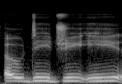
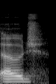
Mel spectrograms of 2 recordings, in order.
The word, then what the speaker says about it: OG: So do you know it's ODGE? Is that how you pronounce it?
